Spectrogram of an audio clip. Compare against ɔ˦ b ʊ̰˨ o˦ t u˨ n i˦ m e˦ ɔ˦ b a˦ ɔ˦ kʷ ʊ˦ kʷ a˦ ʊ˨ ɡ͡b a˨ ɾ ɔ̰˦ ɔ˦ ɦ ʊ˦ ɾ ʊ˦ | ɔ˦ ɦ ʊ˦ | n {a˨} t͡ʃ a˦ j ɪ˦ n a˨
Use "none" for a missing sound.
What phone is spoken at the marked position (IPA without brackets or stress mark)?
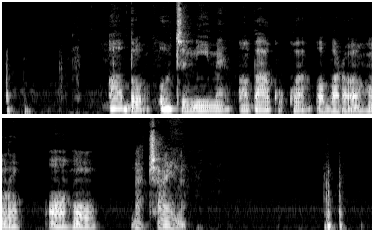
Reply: a˨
